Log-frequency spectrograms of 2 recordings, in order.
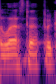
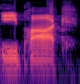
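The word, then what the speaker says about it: Last Epoch: this is their empire game's ruin go play last epic instead last what epic that's how it's pronounced is it yep i always pronounce it epoch because like when i epoch is actually a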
